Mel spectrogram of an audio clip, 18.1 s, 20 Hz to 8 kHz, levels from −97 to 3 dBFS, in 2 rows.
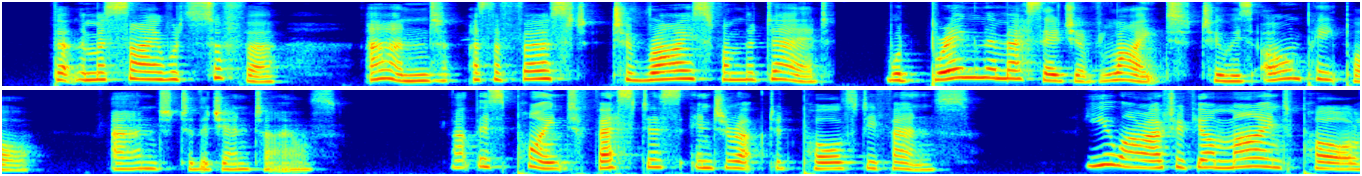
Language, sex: English, female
